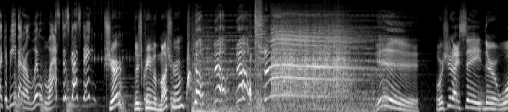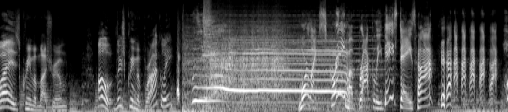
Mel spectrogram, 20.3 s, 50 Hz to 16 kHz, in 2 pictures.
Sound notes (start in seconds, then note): 5.2 screams; 14.0 Cream of Broccoli screams; 18.9 laughs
